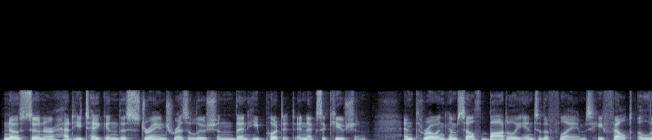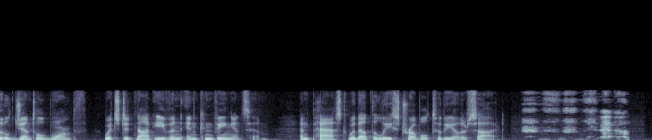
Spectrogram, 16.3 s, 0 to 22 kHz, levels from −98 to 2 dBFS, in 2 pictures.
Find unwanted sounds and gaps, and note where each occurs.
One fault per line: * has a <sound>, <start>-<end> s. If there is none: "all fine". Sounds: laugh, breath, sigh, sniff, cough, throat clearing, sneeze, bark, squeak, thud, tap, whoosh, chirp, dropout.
* has a breath, 14.7-16.0 s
